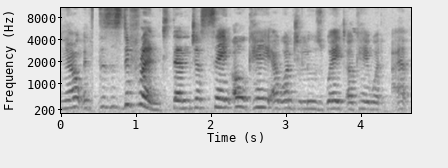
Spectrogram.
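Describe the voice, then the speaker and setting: A woman speaks with a non-native accent and a high pitch. Noticeable background noise is present. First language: not English. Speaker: weight loss vlogger. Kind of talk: casual talk to camera.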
